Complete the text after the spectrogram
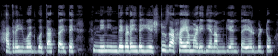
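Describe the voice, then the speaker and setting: A woman's voice: sits high, level tone, rapid-fire, natural voice. A woman voicing a remorseful elderly mother-in-law in a cartoon, pleading and blaming herself. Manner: pleading, self-reproaching. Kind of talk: cartoon voice acting.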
